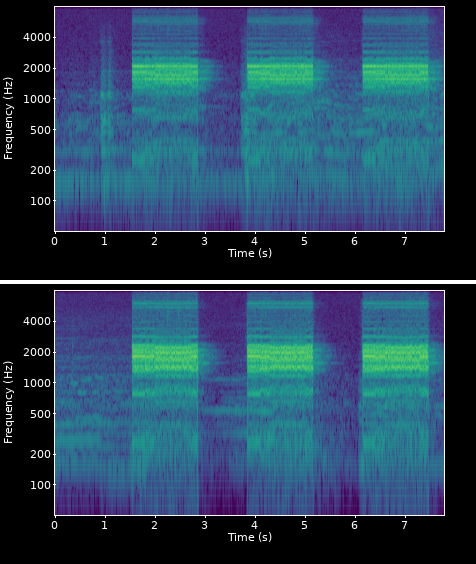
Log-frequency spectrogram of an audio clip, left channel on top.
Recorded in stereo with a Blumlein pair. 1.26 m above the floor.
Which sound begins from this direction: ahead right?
An alarm, at 1.5 s.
